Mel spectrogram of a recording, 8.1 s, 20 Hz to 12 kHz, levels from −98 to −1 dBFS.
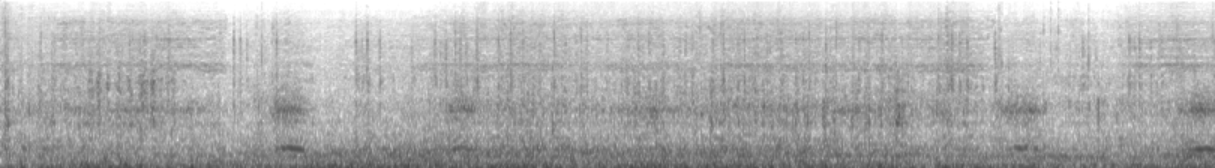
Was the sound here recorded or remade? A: recorded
